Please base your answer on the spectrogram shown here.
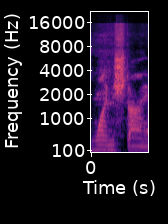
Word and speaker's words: Weinstein: filthy like a filthy weinstein uh the correct pronunciation is weinstein oh sorry anyway um so this pretty much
